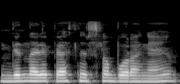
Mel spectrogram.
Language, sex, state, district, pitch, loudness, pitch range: Tamil, male, Tamil Nadu, Nilgiris, 150 Hz, -13 LUFS, 145-155 Hz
